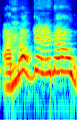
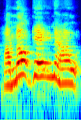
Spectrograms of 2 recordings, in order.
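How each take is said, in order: First: Much higher, squeakier repeat of NOT; higher whine. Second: Whiny refusal. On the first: Refusing to leave the car, much higher whine. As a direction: push the pitch way up on the second refusal. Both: Retold or imitated. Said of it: "I'd be like".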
